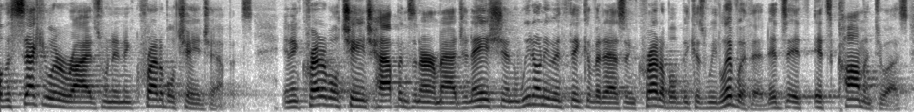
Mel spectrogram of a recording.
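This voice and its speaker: A middle-aged man giving a lecture, telling stories with a wry, animated manner. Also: fairly high pitch. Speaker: guest lecturer. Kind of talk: storytelling lecture. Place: church sanctuary. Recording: long reverb of a church hall.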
